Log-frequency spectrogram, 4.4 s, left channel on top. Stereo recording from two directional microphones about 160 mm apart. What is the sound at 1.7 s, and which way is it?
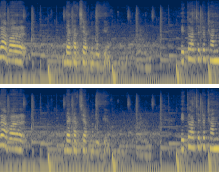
Speech, 25° left (ahead or behind).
